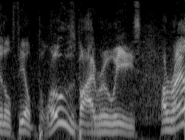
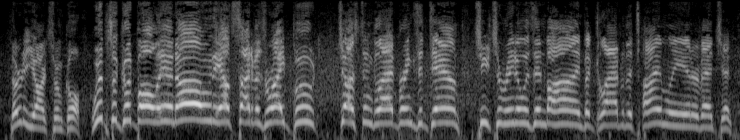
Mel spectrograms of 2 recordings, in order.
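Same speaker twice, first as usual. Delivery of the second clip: much higher and louder, urgent call; excited play-by-play; 7 semitones higher, 5 dB louder than usual. Real, not acted. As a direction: sell the big moment loud. Commentator calls a dangerous cross.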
